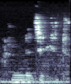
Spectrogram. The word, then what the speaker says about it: Connecticut: Connecticut wird es ausgesprochen.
